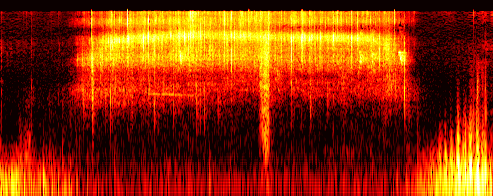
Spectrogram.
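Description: Masala-coated boiled eggs frying in oil on a hot flat griddle, sizzling with a steady hiss and small crackles. The sizzle starts about a second in and stops about six seconds in, and a low rumble follows near the end.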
